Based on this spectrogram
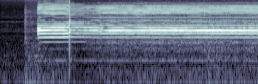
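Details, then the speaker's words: Discovery metal detector pin pointer after hooking the battery back up: strong, steady high-pitched intermittent beep without dropouts; buzzer working properly again. "So now it should start intermittently beeping once I get this battery hooked up."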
